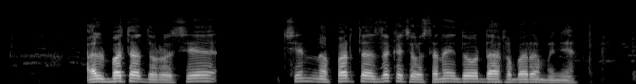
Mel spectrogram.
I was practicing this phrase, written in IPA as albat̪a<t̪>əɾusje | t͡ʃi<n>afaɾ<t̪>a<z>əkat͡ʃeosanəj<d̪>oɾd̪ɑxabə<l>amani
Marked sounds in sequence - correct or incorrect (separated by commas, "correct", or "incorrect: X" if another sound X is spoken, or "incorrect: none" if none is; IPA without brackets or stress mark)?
incorrect: d̪, incorrect: nː, correct, correct, correct, incorrect: ɾ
